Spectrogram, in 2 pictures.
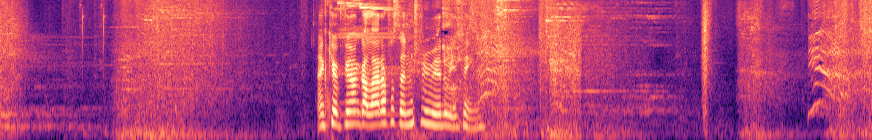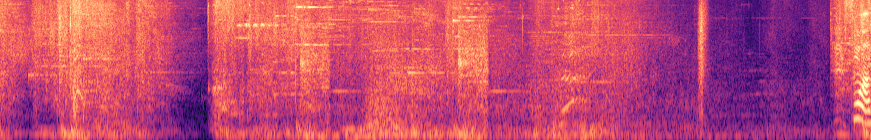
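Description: Battle sound effects clash and burst in quick succession.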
